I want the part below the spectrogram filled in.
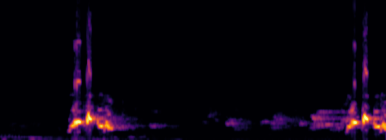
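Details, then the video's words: Red-whiskered bulbul, Indonesian type, softly practising double-phrase song to get caged birds singing; two bright, bubbly warbled phrases about two seconds apart, with faint twitters between. "นกกรงหัวจุกอินโดหัดเบิ้ลปากเบาๆ เปิดกระตุ้นนกคึก นกร้องตาม"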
